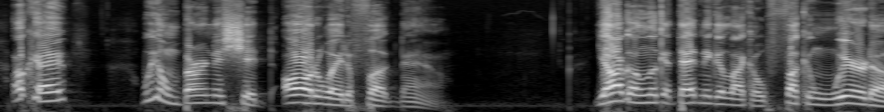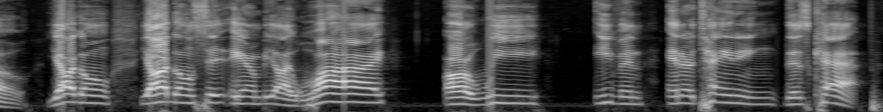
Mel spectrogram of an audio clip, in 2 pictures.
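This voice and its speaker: High-voiced mocking man, dry close sound. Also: no room sound. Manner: animated, profane, mocking. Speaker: podcast host. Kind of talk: heated casual commentary.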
